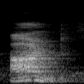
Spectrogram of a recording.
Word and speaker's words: aunt: पर ध्यान रखिए एक स्पेलिंग होती है AUNT, आंट।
